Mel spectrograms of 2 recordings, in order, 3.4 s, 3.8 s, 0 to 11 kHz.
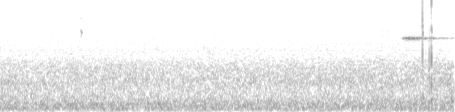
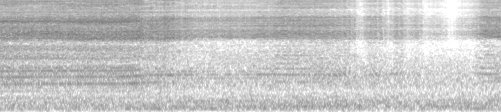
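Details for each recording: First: Blade 350 QX2 quadcopter's 2D gimbal, powered: only a faint steady hiss with no buzz or whine. The gimbal is now running normally and silently. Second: Blade 350 QX2 quadcopter with a newly installed inexpensive 2D gimbal, powered up without the camera: constant high-pitched buzzing hiss with brief dropouts and heavy vibration. The unloaded gimbal motors are oscillating, and the owner wonders if this affects GPS lock.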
